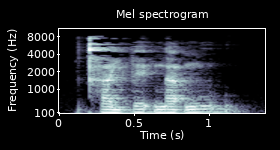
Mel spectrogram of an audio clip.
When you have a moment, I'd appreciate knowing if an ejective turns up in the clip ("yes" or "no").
no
